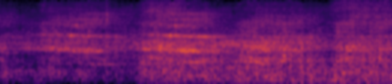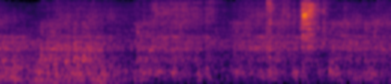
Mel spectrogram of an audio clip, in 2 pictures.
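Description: An LNER Azuma passenger train passing at speed: a loud rumble of wheels on the rails that grows louder about two seconds in as the carriages come by close, with a faint high steady tone over it for a second or so.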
